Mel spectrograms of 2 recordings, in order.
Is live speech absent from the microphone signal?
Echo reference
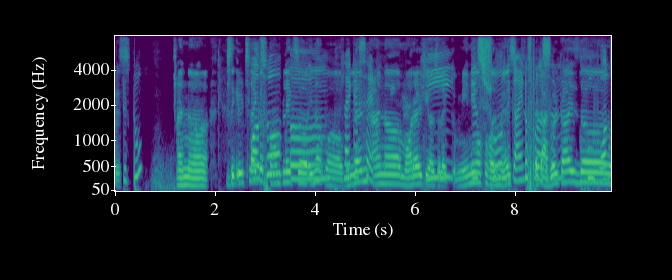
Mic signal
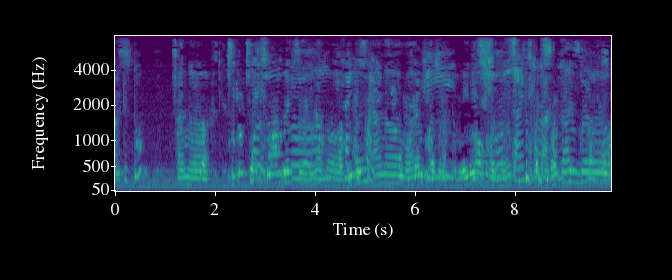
Yes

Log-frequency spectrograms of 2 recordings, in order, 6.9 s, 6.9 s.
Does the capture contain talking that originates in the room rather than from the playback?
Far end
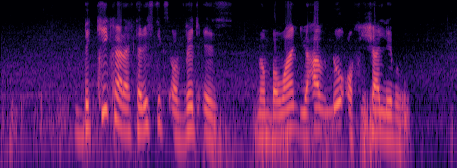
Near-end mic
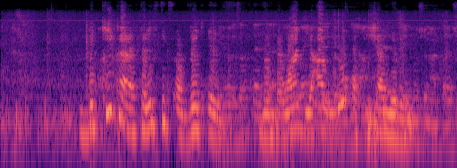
Yes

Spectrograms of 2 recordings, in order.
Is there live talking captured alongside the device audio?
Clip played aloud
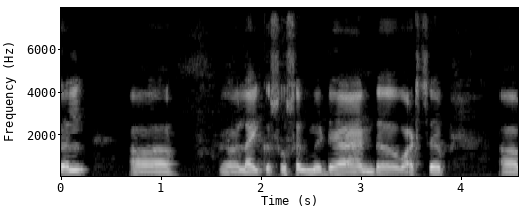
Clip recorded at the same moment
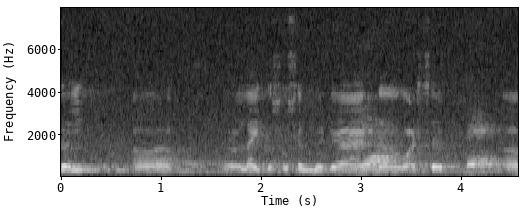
Yes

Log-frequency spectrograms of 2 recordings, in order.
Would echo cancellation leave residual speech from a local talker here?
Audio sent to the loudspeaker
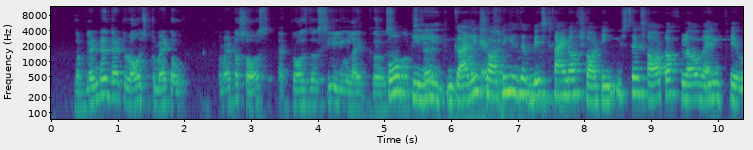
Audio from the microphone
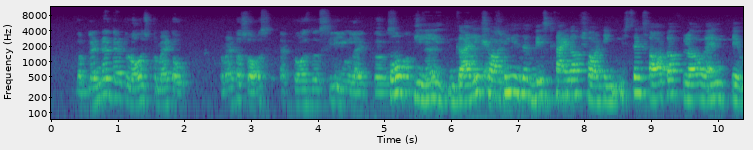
No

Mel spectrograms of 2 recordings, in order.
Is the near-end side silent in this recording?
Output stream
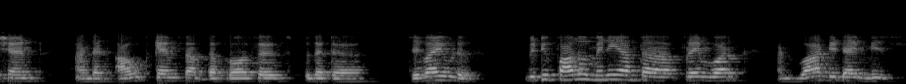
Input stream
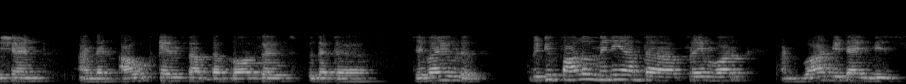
Yes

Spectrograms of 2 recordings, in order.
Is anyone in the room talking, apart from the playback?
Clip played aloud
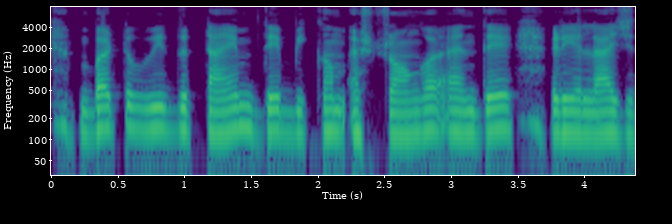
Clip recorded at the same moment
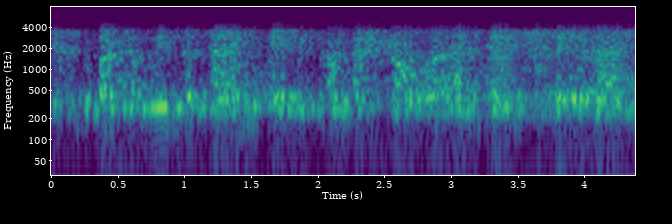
Yes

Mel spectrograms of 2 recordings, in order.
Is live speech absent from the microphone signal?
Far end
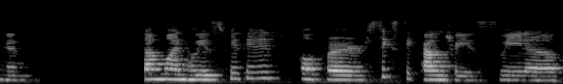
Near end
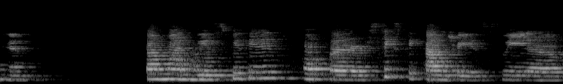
Yes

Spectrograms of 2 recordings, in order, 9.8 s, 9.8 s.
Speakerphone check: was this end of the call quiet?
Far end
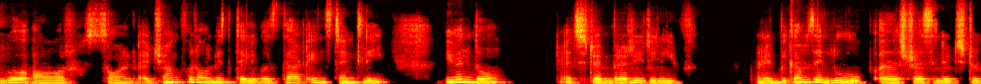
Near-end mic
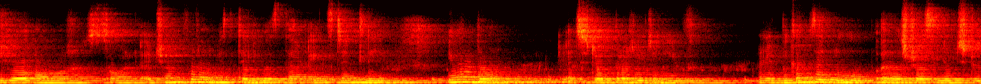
Yes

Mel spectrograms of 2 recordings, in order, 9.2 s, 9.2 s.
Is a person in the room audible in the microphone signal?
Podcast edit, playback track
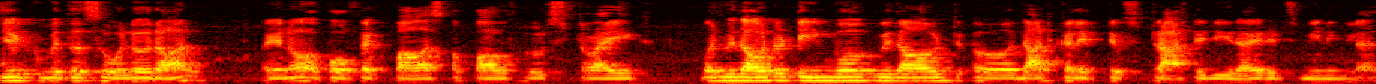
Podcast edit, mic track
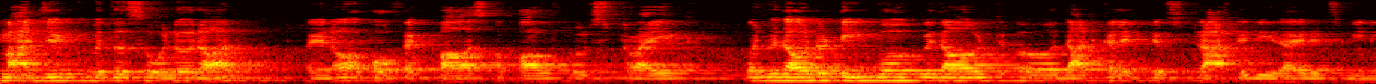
No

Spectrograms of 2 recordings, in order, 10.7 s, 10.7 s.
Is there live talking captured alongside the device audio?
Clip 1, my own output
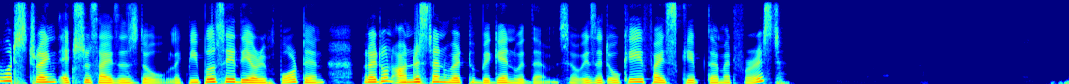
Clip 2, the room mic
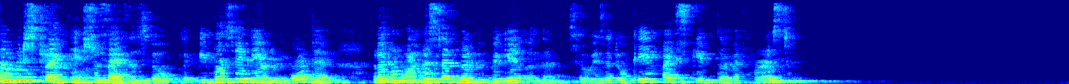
No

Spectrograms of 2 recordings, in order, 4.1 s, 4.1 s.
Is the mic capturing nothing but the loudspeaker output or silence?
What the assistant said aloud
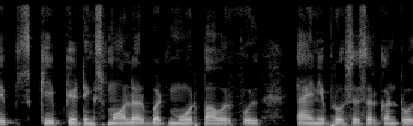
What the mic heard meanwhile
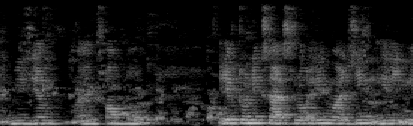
No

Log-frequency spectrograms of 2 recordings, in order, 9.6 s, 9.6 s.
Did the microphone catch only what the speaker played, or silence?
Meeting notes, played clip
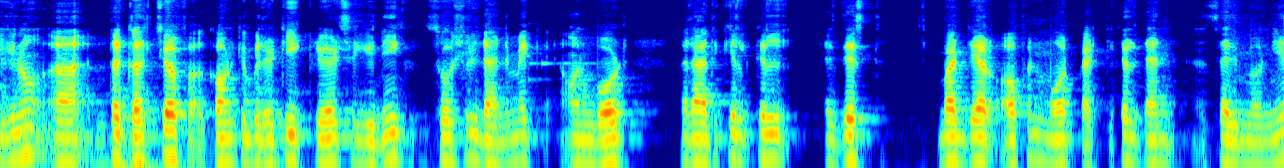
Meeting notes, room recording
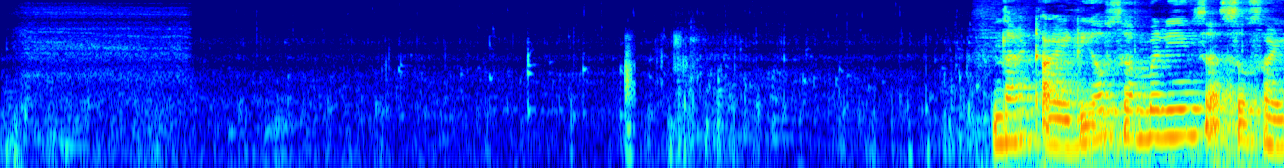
No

